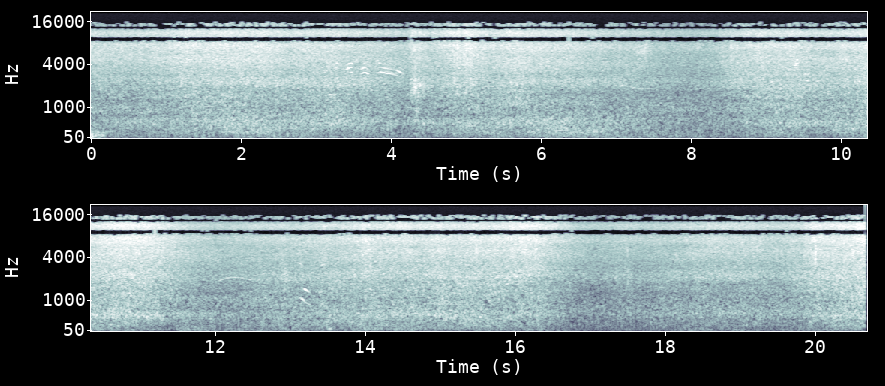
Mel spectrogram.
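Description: Ocean waves roll in and break close by, with surges that rise and fall.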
